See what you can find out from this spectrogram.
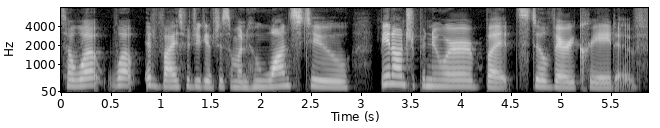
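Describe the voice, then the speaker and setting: On a very clean recording against a silent background, a woman speaks at a moderate pace. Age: 20s. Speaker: podcast host. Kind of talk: casual chat. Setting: studio. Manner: animated.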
